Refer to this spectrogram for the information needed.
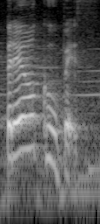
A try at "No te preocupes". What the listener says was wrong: Preocupes. Sin pronunciar tan fuerte la R.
